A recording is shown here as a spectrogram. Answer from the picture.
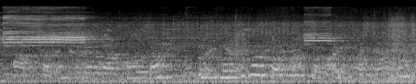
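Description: Street traffic with voices, and a high-pitched vehicle horn sounding in the first second and again briefly about three seconds in.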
